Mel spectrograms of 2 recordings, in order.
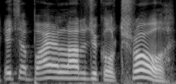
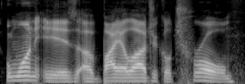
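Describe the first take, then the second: First: High, loud Scottish burr; excited mock-Scot announcing a monster; mock Scottish accent. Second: Said in the usual way. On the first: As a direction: put on a hammed-up Scottish voice. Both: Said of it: "I'll stop with the fucking Scottish accent".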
